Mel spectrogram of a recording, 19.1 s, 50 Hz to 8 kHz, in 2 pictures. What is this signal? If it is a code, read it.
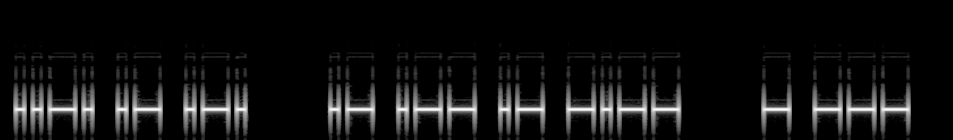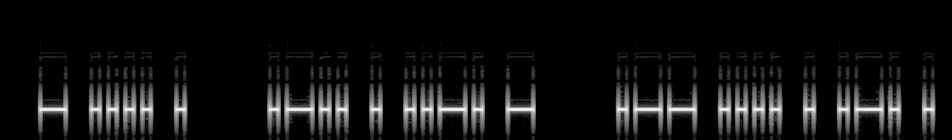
Morse code, heard as a keyed tone, about 14 wpm, 700 Hz. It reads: FAR AWAY TO THE LEFT WHERE
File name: Book One / 05-Chapter 5 - 14 WPM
